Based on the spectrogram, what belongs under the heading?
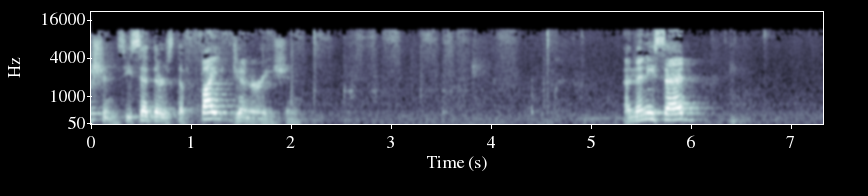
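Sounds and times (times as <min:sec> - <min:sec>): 
speech: 0:00.0 - 0:02.2, 0:05.3 - 0:06.2
writing on a board: 0:01.0 - 0:04.6.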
